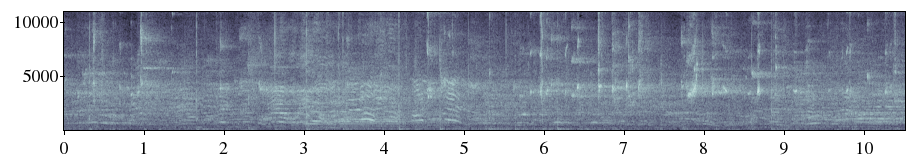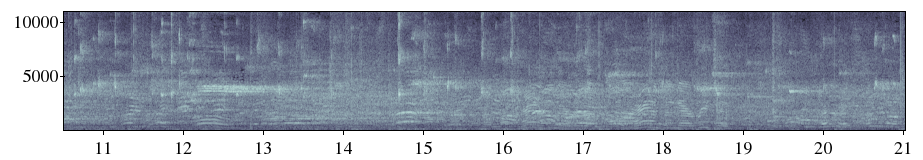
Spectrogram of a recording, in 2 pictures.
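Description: Basketball game sounds in a large gym: a ball bouncing on the hardwood court amid indistinct shouts and chatter from players and spectators, echoing in the hall.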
